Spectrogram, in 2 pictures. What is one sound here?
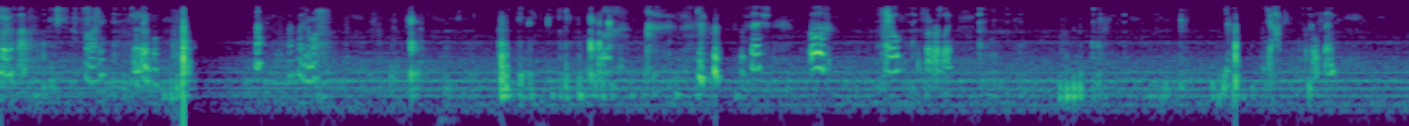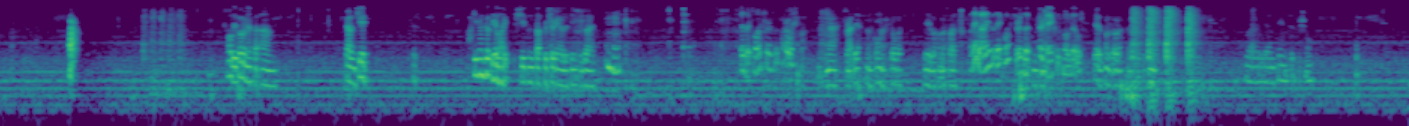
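Fingers press and rub a fish fillet into a dry, gritty crumb coating.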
